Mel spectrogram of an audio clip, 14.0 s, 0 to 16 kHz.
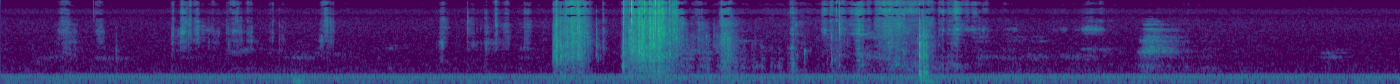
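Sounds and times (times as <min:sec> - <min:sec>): low steady hum: 0:00.0 - 0:14.0
plastic packaging crinkling and tearing: 0:05.5 - 0:07.5.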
